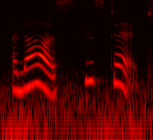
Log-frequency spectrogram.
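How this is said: It is said in a low, subdued pitch. The speaker feels sorrow about the death. The speaker calls it right. "Lower your pitch whenever you feel sad"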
